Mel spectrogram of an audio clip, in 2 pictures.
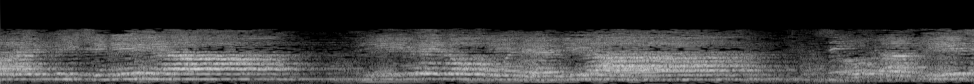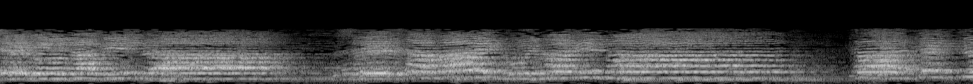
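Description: Several voices singing together in long, held phrases, with brief breaks about every five seconds.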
